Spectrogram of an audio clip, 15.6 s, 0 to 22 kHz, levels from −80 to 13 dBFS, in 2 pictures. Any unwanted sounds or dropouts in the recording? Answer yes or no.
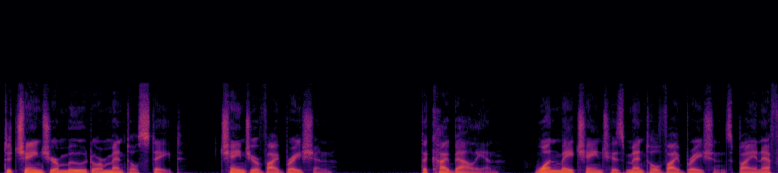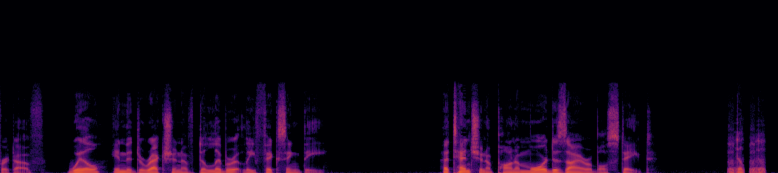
yes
